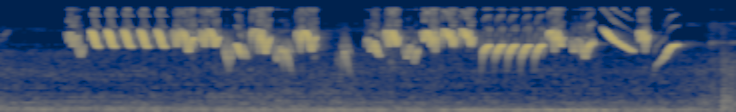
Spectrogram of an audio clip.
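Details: Yellow-fronted canary, known locally as mozambik, singing a lively, rapid song: fast runs of high repeated chirps and trills, then quick sweeping whistled notes, continuous for about five seconds with little background noise.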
